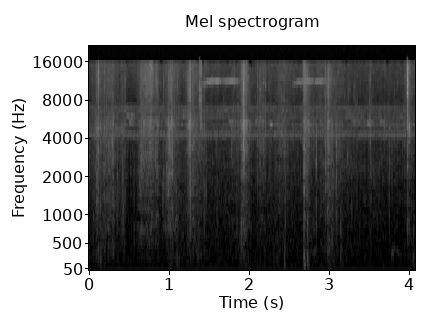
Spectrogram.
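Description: Dry leaf litter rustling and crackling in short, scattered bursts as a juvenile tegu is handled on the forest floor. A faint, steady chorus of night insects runs behind.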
